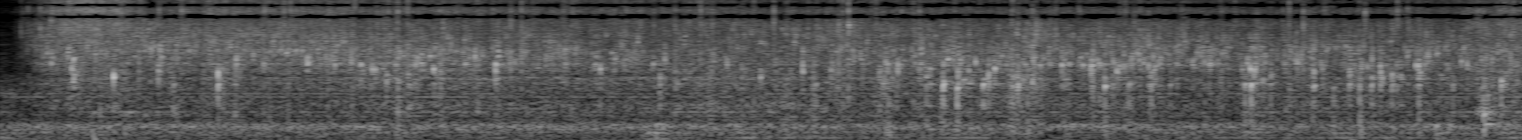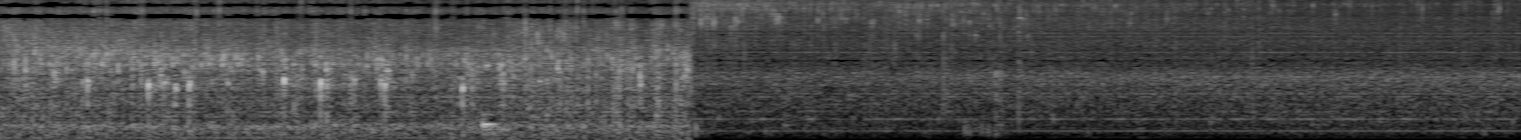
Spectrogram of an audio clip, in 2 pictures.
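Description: Potato chunks shallow-frying in hot oil in a wok: loud sizzling with dense crackling that starts suddenly. About eleven seconds in it drops abruptly to a softer, steadier sizzle.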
